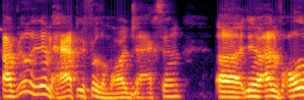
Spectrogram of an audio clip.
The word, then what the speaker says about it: Lamar Jackson: And then how do you figure this out with Lamar Jackson there? I said it right. I always forget, right? Is it Lamar Jackson, right? – Yeah, Lamar Jackson.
